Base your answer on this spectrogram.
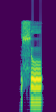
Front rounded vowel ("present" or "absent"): absent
